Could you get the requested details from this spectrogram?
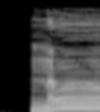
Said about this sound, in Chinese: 不知为什么，一旁老黄牛突然叫个不停，摇头晃尾的向牛郎表达着不满。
